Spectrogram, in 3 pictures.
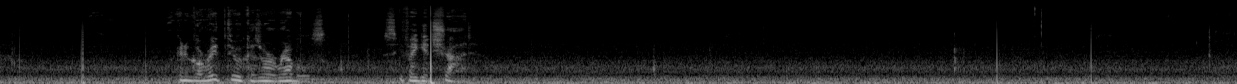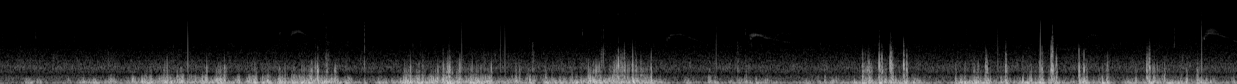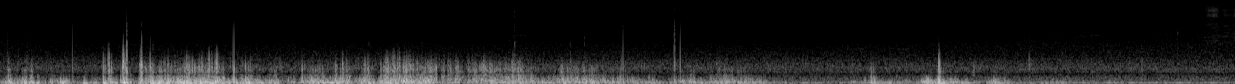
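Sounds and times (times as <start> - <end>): wind buffeting microphone: 8.2 - 36.7.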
